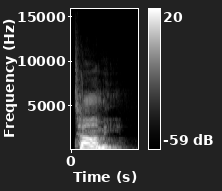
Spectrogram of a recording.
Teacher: If I say, for example, the name Tommy, I put a puff of air after the T. If I take away that puff of air, I would say Tommy. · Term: Aspirated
